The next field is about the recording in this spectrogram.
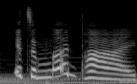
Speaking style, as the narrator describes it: Tommy exclaimed

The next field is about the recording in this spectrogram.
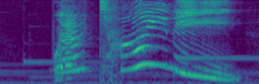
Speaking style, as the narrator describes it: yelped Lincoln

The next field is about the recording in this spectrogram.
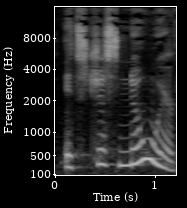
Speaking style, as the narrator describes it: cried Heidi

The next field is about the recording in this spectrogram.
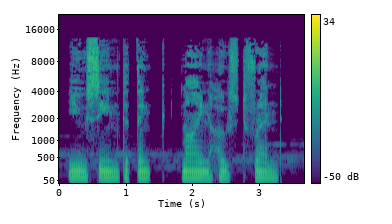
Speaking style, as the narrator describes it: said quietly

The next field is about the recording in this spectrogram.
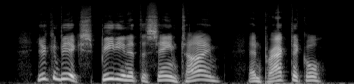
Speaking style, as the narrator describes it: Womble said sharply

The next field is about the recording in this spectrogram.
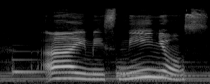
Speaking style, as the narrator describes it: she cried throughout the night

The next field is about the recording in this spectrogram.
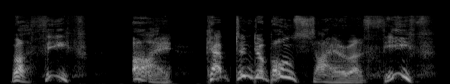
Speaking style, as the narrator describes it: thundered the conqueror in the red cap

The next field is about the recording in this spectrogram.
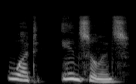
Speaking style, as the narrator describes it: cried Dounia

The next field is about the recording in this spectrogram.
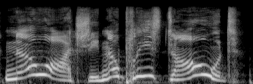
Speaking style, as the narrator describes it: Edith shouts

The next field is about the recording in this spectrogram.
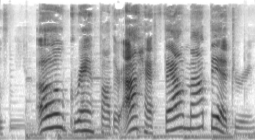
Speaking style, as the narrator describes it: exclaimed the little girl

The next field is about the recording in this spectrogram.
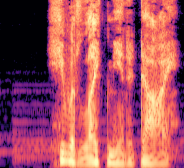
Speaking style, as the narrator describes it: Cassie whispered in our head

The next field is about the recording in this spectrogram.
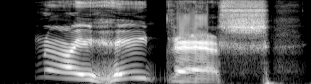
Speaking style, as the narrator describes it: he grumbled

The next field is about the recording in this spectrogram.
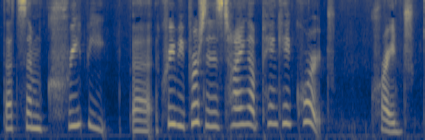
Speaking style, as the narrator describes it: squeaked Trevor

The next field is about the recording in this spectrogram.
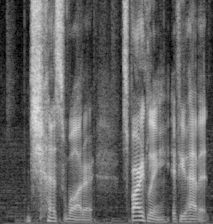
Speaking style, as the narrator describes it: Layla laughed

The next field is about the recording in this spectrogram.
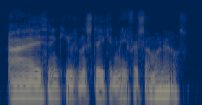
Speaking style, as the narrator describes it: he said evenly

